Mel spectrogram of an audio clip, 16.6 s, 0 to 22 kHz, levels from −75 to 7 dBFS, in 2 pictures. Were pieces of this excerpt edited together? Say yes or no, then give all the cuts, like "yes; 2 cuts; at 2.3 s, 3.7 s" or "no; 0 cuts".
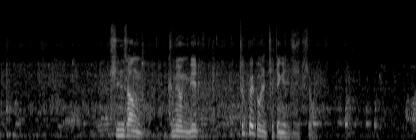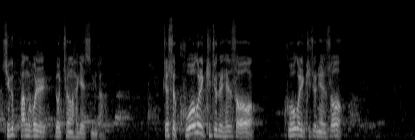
yes; 1 cut; at 11.4 s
